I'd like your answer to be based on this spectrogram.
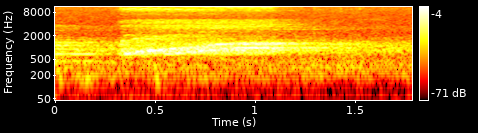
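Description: Quiz buzzers at a corporate quiz final sound in a short electronic tone of about three-quarters of a second, fairly steady and moderately loud against a quiet room.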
